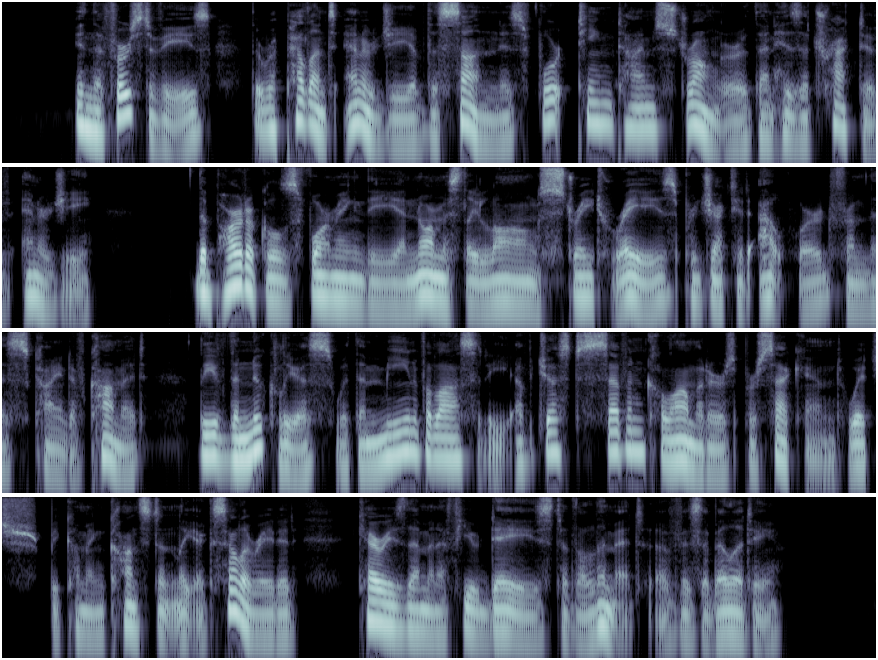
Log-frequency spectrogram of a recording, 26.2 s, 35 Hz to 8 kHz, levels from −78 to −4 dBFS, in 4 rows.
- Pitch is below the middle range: Yes, very low, 95 Hz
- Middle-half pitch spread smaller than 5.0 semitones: No, wide, 5.6 semitones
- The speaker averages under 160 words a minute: Yes, average, 140 wpm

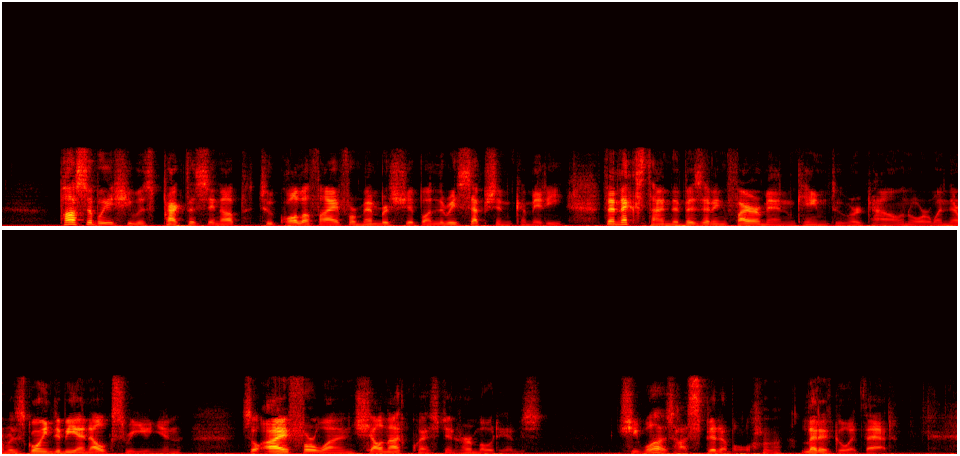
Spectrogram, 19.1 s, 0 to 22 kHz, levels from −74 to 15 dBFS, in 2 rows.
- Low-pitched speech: Yes, low, 115 Hz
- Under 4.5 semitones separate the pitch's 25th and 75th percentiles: No, average, 5.0 semitones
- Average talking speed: Yes, average, 155 wpm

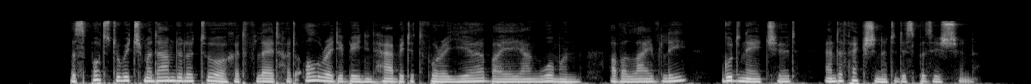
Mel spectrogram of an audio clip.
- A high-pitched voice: No, low, 135 Hz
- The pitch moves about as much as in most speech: Yes, average, 3.5 semitones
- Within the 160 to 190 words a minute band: Yes, average, 170 wpm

